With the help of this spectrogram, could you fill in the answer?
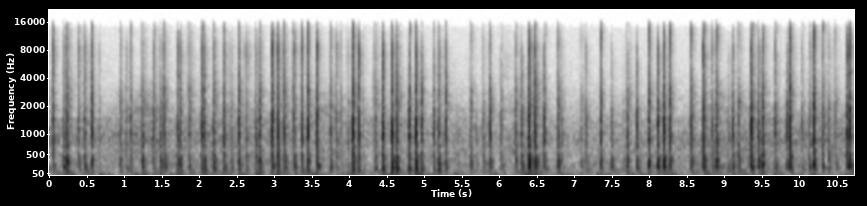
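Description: Long acrylic nails tap quickly across the clear plastic lid of a medium, hollow makeup case with a silver frame, filled with cosmetics and held on the lap. The result is a steady stream of sharp, bright clicky taps with a midrange tone and almost no low end, each dying away almost instantly.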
